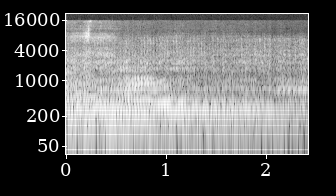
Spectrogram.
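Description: A race car engine drones loudly and steadily at high revs on a racetrack as the car catches up to what looks like a 2016 or 2017 model year GTI; its pitch holds fairly even before easing slightly near the end. No one speaks.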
